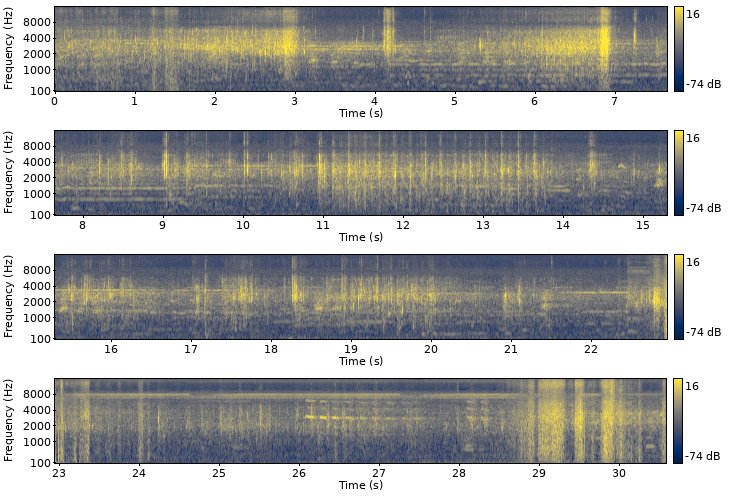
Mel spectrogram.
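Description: Water sloshing and splashing as a man wades through a pond, with voices in the background and a few sharp knocks.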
